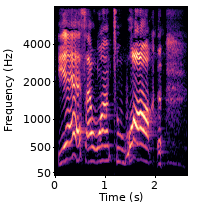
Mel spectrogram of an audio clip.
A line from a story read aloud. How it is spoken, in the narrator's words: he shouted back at me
